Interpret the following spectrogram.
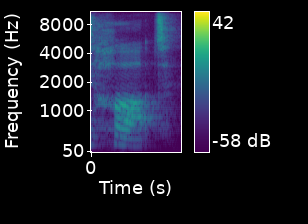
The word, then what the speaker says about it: heart: Ali, the pronunciation is heart. Heart. I have a heart.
